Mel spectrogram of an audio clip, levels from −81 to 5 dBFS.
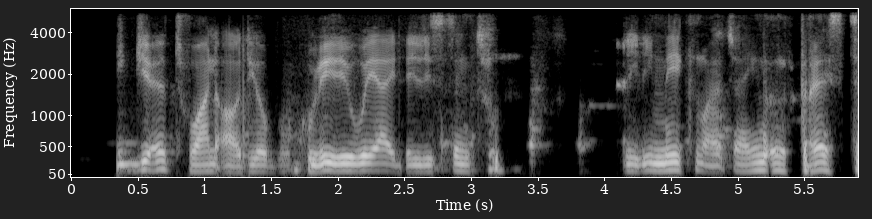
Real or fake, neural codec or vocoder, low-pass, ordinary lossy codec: fake; codec, 16 kHz, 1 kbps, X-Codec, HuBERT features, trained on balanced general audio; 5.4 kHz; none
